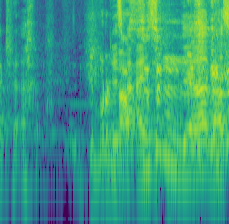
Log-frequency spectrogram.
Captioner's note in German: Er spricht türkisch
